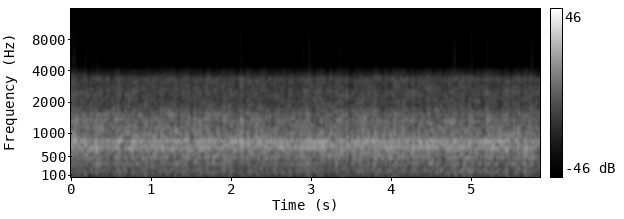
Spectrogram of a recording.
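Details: Generator converted to run on natural gas, with gas fed into the airbox and a safety shutoff valve, recorded on a low-quality phone mic: steady, even drone at constant pitch with no surging, misfires or knocks. It runs smoothly.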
